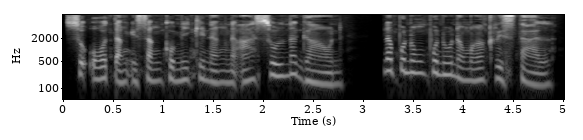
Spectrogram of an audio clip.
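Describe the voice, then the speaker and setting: Low-pitched woman narrating a drama. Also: lively intonation, normal speed, dark tone, no echo, clean studio sound. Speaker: story narrator. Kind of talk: dramatic first-person scripted narration.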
